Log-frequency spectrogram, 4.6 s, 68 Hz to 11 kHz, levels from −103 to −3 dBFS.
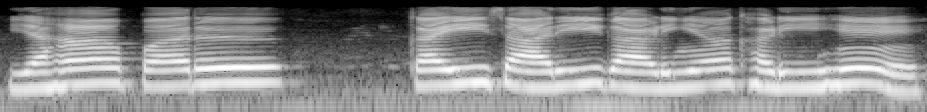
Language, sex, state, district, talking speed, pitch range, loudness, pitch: Hindi, female, Madhya Pradesh, Bhopal, 90 wpm, 215-250 Hz, -11 LUFS, 230 Hz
